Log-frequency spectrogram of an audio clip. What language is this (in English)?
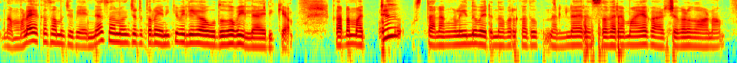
Malayalam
